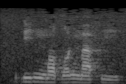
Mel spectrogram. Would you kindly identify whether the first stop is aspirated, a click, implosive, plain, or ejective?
implosive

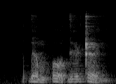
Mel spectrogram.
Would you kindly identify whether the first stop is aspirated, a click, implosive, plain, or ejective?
implosive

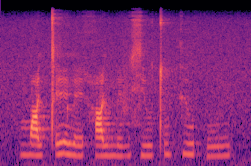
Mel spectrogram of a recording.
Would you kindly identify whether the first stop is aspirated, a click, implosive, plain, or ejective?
ejective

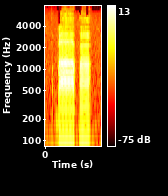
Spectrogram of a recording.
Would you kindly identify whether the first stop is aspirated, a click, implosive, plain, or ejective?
implosive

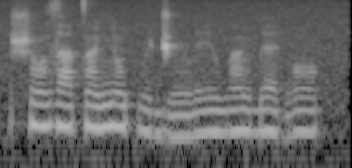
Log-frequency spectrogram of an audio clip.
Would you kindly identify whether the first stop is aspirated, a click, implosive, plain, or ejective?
plain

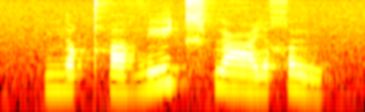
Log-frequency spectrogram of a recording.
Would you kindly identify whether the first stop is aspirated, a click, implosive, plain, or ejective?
aspirated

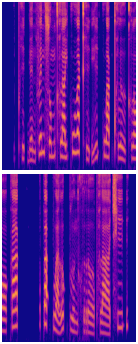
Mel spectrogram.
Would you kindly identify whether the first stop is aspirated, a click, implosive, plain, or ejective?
aspirated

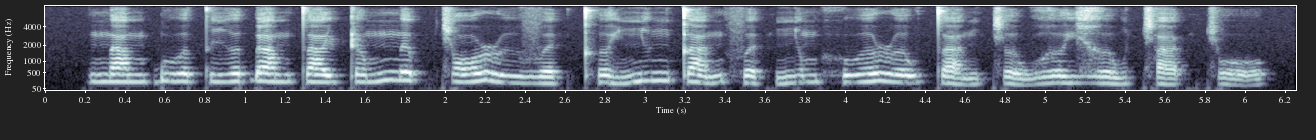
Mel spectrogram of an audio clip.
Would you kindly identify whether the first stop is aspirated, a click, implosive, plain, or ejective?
implosive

